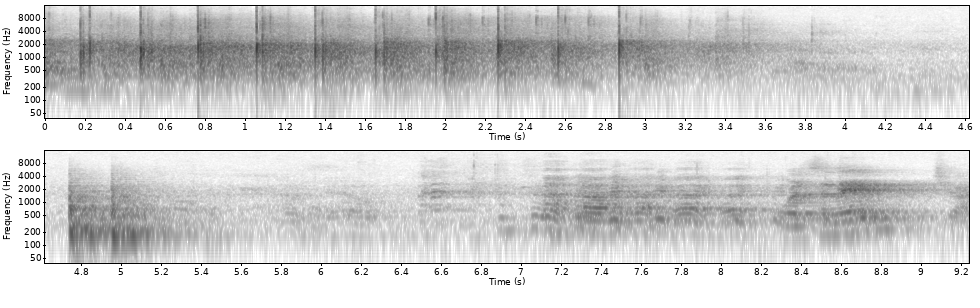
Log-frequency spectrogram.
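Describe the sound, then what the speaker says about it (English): A short burst of sharp, fairly close clapping from a small audience greeting a volunteer, fading out after a few seconds, followed by a thump, then chuckles and talk. "give him a round of applause, everybody"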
